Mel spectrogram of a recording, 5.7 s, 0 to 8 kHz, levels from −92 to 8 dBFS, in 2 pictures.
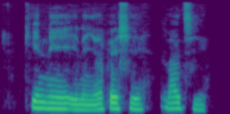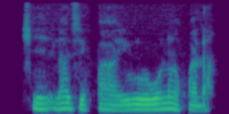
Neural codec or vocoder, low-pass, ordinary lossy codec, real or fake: none; 7.2 kHz; none; real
